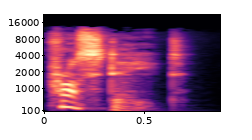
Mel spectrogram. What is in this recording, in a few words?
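"prostate", British English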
